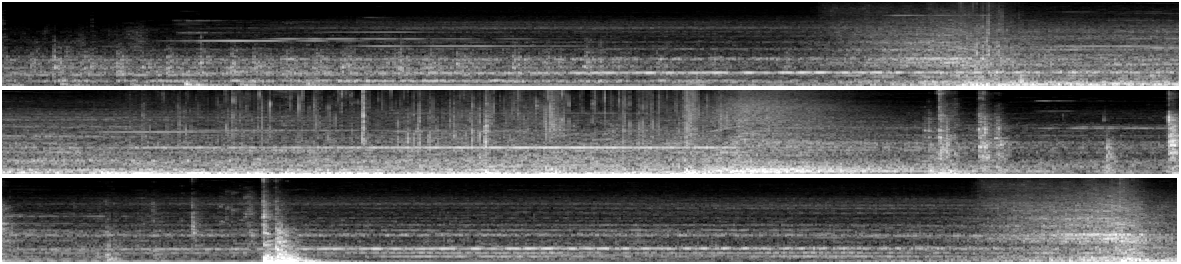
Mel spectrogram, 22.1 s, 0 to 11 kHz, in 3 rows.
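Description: Creepy horror-style sound design: a sustained eerie drone with held tones, a noisy swell that builds through the middle and fades, scattered clicks, and one sharp hit about 16 seconds in, with another swell rising near the end.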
